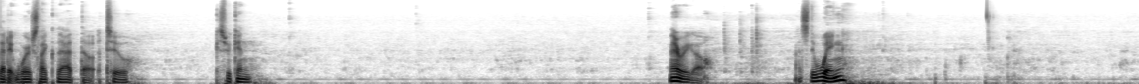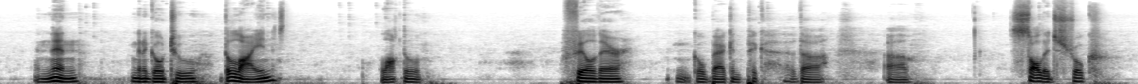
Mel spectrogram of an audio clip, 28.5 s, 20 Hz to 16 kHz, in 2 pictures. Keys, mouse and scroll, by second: 5.1-9.2 drag, 9.2 ctrl+s, 15.2 click, 17.4 click, 18.4-20.9 drag, 23.7 click, 27.1 click.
